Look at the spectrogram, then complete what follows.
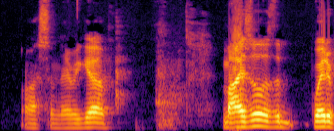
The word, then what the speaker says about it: Meisel: Misel is the way to pronounce it properly.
